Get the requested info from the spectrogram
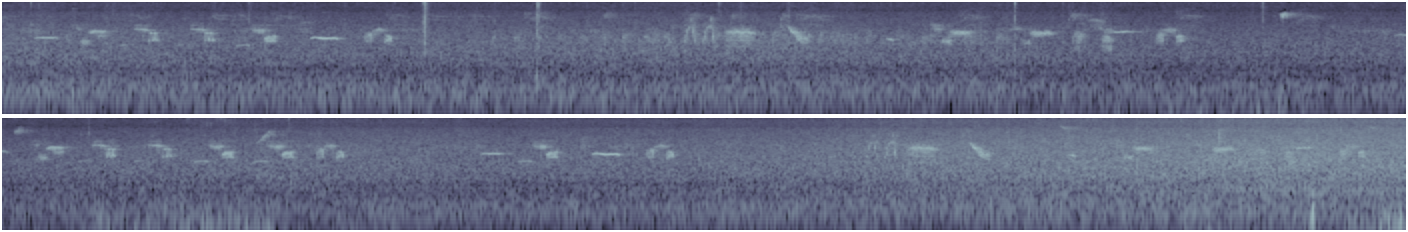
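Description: Bird calls: short high chirps in repeated bouts with pauses between, over a steady background hiss that grows louder near the end.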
